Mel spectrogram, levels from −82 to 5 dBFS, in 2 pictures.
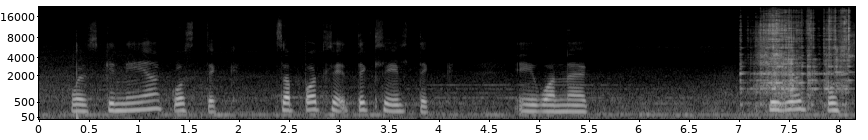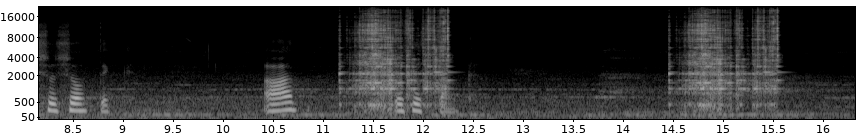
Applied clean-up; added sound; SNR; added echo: none; Dishes, pots, and pans / Glass; -2 dB; none.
